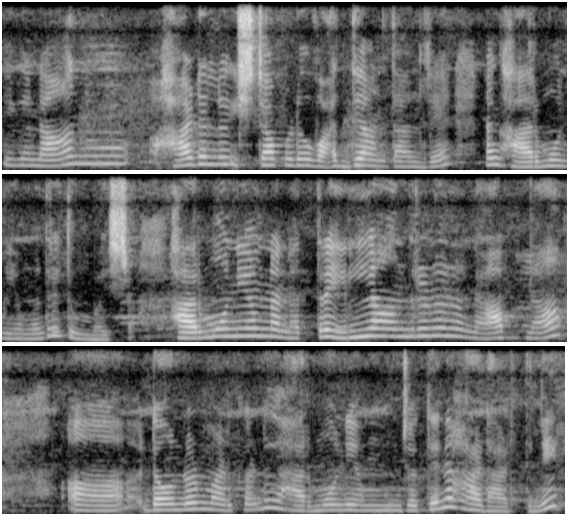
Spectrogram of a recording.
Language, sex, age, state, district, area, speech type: Kannada, female, 18-30, Karnataka, Tumkur, rural, spontaneous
